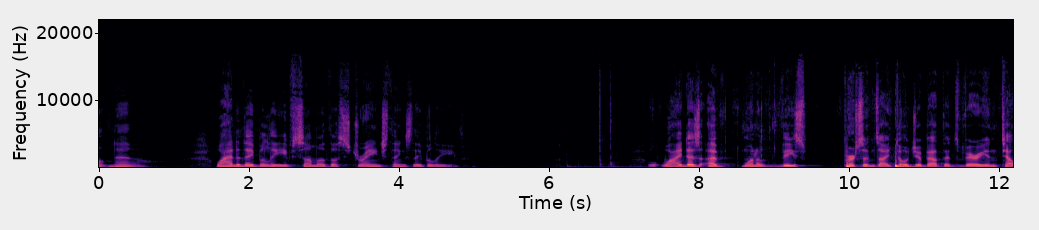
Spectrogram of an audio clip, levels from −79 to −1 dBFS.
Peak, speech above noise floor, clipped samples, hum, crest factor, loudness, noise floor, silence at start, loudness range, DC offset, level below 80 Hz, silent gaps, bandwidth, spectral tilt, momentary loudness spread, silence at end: -8 dBFS; 40 dB; under 0.1%; 60 Hz at -70 dBFS; 26 dB; -33 LUFS; -73 dBFS; 0 s; 14 LU; under 0.1%; -52 dBFS; none; 17 kHz; -5 dB/octave; 13 LU; 0 s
